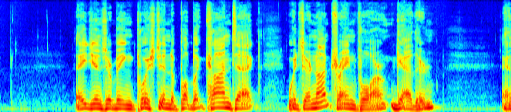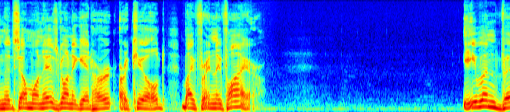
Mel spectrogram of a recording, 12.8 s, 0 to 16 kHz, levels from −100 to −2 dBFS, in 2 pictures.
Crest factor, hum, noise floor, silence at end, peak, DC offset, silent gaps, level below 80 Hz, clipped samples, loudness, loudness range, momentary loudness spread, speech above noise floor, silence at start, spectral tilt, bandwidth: 14 dB; none; -56 dBFS; 0 s; -4 dBFS; under 0.1%; none; -44 dBFS; under 0.1%; -16 LUFS; 5 LU; 6 LU; 42 dB; 0.95 s; -6 dB/octave; 15.5 kHz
